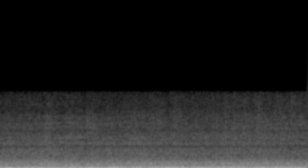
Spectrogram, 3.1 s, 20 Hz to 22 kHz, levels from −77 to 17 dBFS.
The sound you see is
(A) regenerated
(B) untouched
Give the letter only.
B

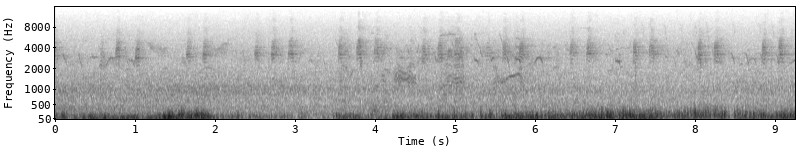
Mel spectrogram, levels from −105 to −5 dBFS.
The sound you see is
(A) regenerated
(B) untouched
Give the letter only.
B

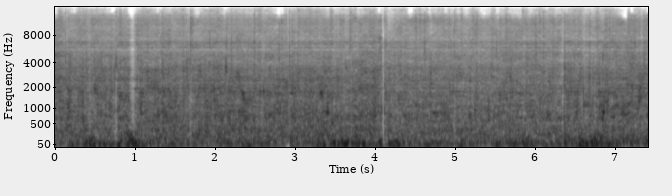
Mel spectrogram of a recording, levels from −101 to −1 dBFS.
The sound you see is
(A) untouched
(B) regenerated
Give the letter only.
B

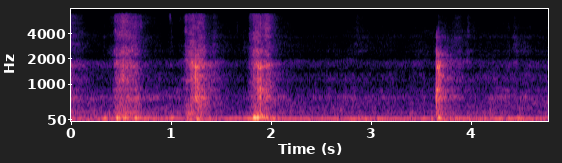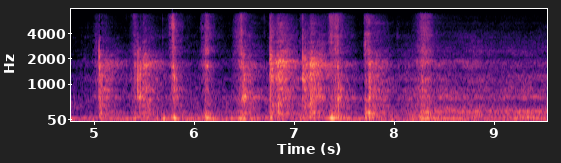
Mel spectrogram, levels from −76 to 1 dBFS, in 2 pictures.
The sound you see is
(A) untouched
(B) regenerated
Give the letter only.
B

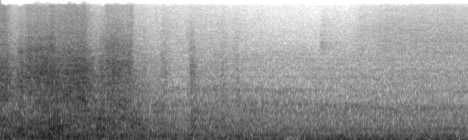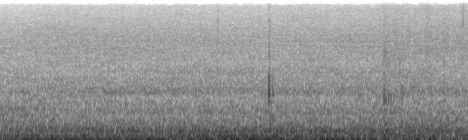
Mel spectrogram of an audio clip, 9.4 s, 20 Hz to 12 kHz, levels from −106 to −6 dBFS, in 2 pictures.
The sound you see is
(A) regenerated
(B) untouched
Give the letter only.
B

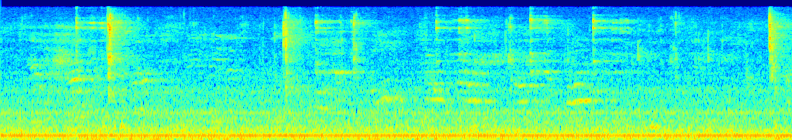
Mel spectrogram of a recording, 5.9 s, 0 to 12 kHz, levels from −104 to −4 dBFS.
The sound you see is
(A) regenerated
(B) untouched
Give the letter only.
B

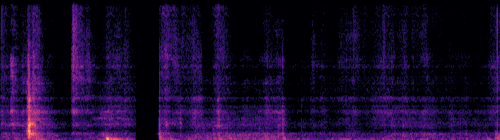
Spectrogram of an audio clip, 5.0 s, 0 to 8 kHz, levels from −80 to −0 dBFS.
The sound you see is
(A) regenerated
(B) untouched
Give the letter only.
A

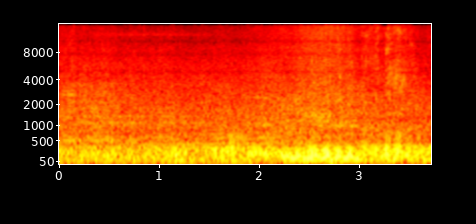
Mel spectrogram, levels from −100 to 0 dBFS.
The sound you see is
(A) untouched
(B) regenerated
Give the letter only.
A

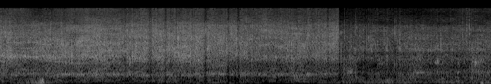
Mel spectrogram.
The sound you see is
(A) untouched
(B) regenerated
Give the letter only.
B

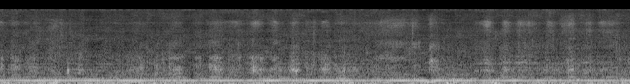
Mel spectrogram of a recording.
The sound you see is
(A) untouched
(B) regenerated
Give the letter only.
B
